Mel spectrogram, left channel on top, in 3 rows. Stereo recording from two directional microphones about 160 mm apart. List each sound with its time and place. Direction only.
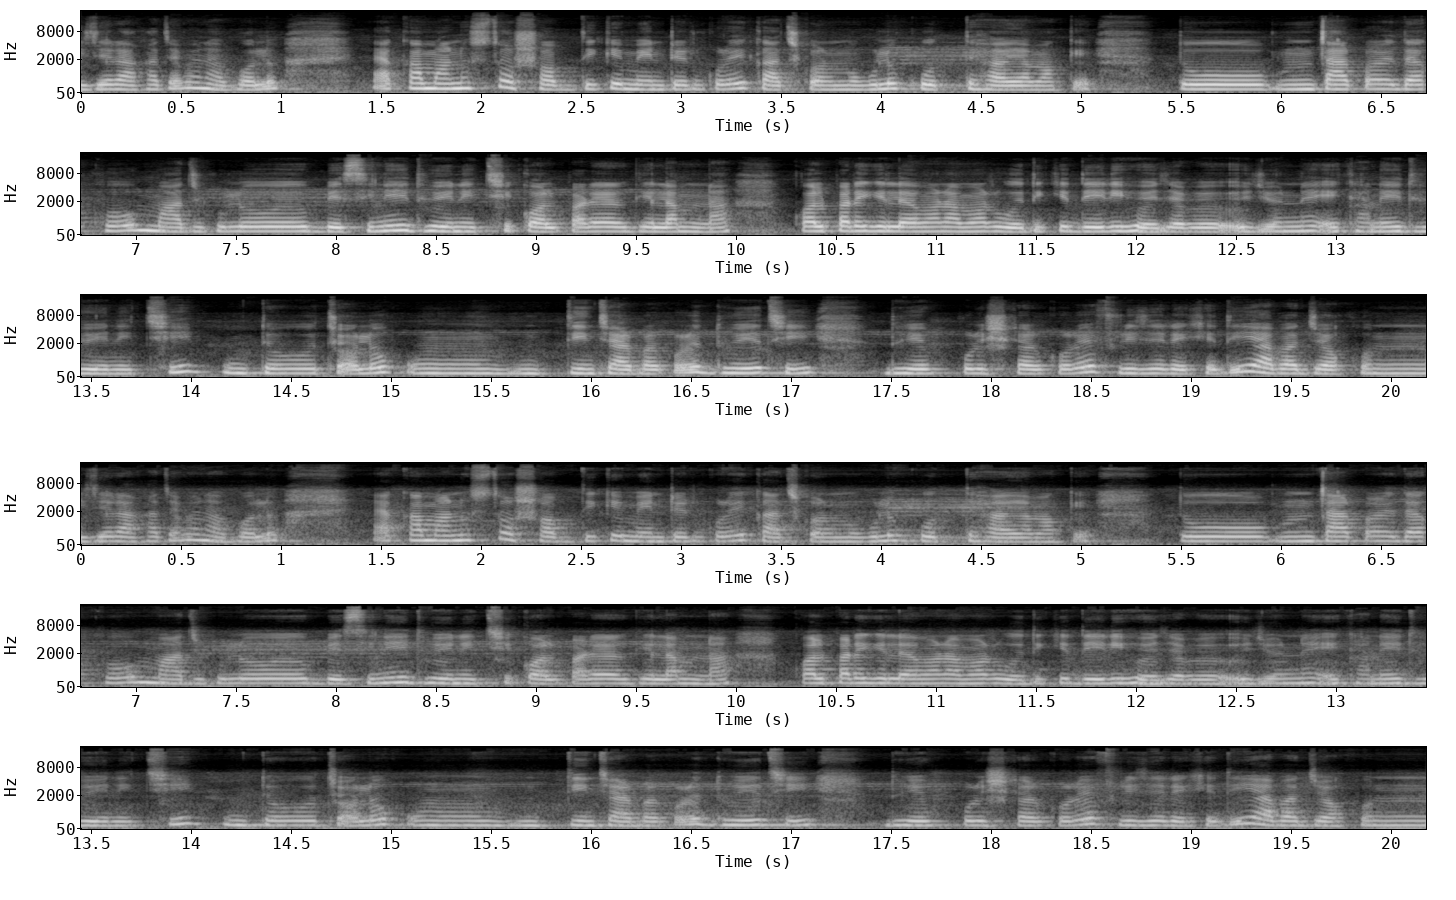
0.0 s speech: 45° left (ahead or behind)
15.9 s speech: 50° left (ahead or behind)
19.9 s speech: 35° left (ahead or behind)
